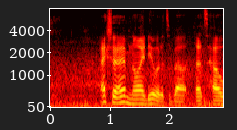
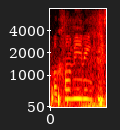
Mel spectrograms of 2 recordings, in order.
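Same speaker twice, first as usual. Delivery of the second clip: mock Chinese accent; 14 semitones higher than usual.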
